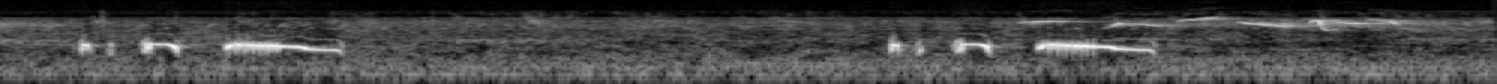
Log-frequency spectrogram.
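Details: Spotted dove confronting a decoy in its territory. Two matching phrases about four seconds apart each run short coo, short coo, then a long, sinking, purring note. Quiet pauses separate them, and high chirping whistles come near the end.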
